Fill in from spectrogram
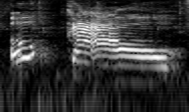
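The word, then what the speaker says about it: Okawville: Oakville? – No, it said Okaville.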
